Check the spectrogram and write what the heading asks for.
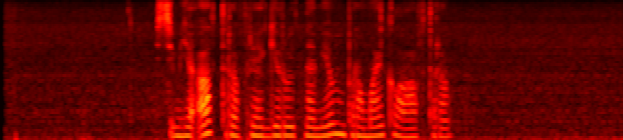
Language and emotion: Russian, neutral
